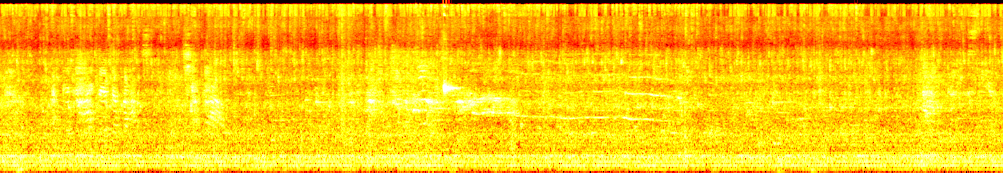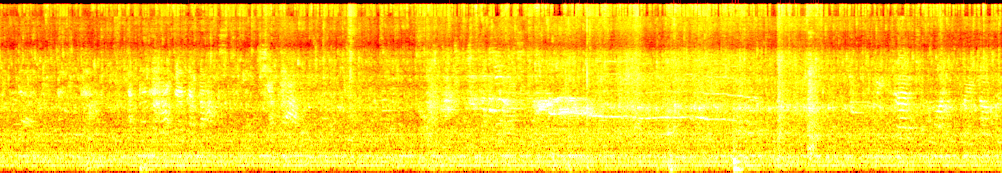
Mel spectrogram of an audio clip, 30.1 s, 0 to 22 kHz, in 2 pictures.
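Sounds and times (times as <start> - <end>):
aquarium water trickling: 0.0 - 30.0.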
